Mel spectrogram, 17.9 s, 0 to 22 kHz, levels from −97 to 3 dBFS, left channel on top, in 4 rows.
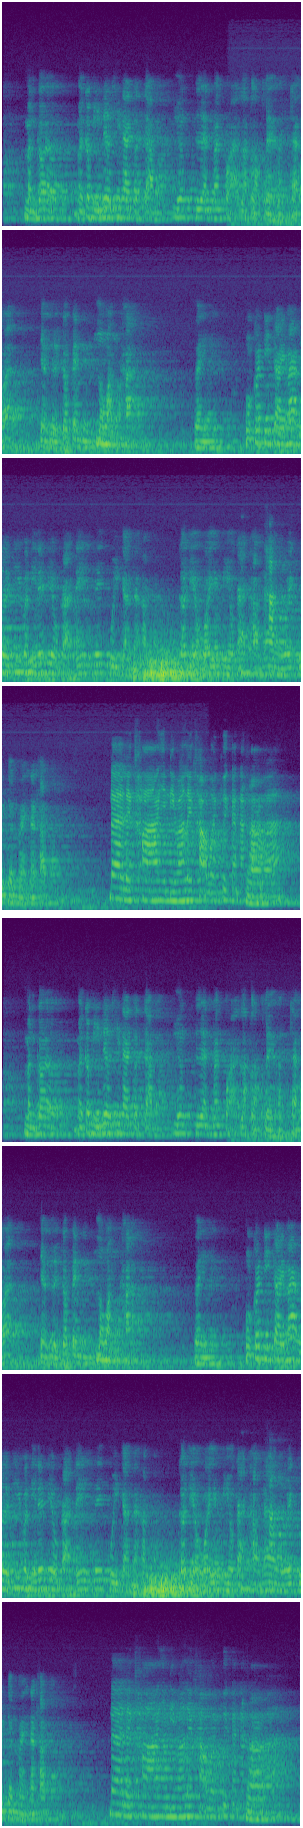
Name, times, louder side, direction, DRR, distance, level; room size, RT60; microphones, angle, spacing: voice 1, 0.3-4.7 5.0-6.6 7.4-7.8 8.1-11.1 11.6-14.2 17.1-17.4, equal, 10° right, 2 dB, 1.7 m, -24 dB
sound 1, 3.4-16.5, left 1 dB, 75° left, 1.3 m, -28 dB
voice 2, 5.9-6.3 12.5-13.1 15.1-17.6, left 3 dB, 45° left, 1 dB, 2.1 m, -23 dB
24.5 x 12.5 x 9.4 m, 2.3 s
head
